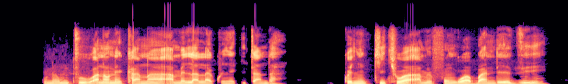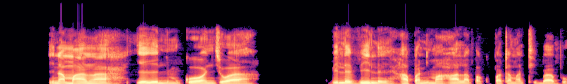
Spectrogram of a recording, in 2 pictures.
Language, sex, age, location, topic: Swahili, male, 25-35, Kisumu, health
